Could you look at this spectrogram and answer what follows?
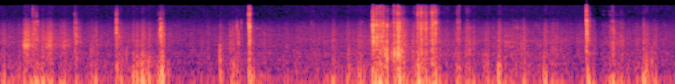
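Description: Eating sounds from crisp fried kwek-kwek (orange-battered quail eggs) picked up by hand and chewed: scattered crackly clicks, with a louder cluster of crackles about five seconds in and a single sharp click near the end.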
